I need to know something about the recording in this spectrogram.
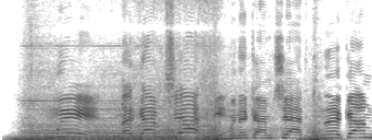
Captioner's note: helicopter blades whirring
